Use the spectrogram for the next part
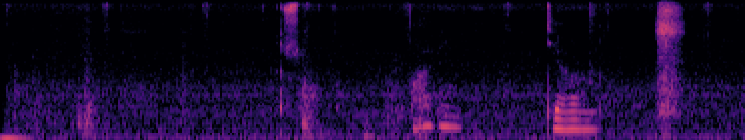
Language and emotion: Russian, sad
